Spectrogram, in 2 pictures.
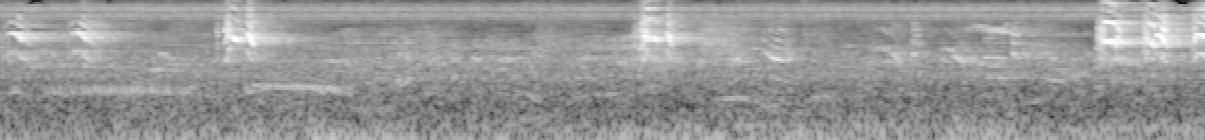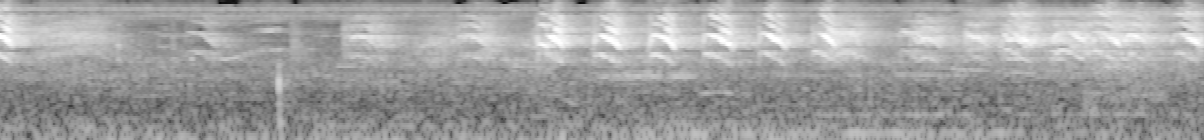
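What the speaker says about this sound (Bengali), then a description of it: "হোয়াইট চাইনিজ গুজ আচ্ছা দেখো চাইনিজ গুজ সত্যিই ছোট ছোট পাখিগুলো" Small birds chirp and twitter in a park, with white Chinese geese nearby, in repeated bursts of calls over a steady outdoor background hiss, growing busier toward the end.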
